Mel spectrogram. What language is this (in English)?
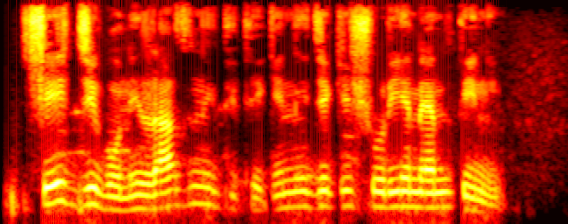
Bangla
